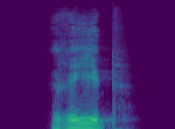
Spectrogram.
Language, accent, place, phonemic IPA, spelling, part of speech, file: German, Germany, Berlin, /ʁeːp/, Reep, noun, De-Reep.ogg
- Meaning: rope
